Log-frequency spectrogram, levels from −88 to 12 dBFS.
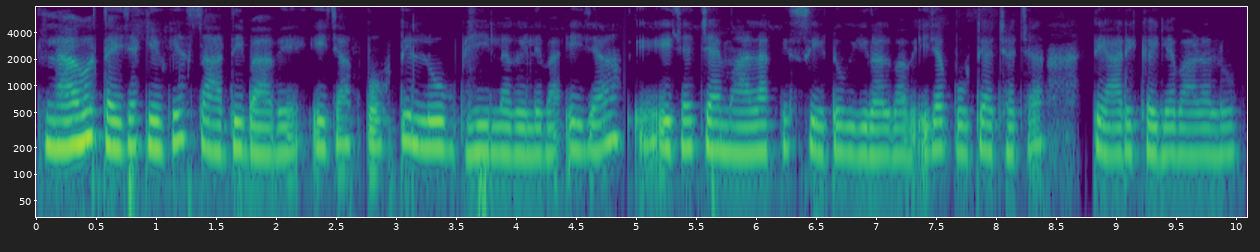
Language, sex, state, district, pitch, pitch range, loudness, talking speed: Bhojpuri, female, Bihar, Gopalganj, 190 Hz, 175-205 Hz, -17 LUFS, 145 wpm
